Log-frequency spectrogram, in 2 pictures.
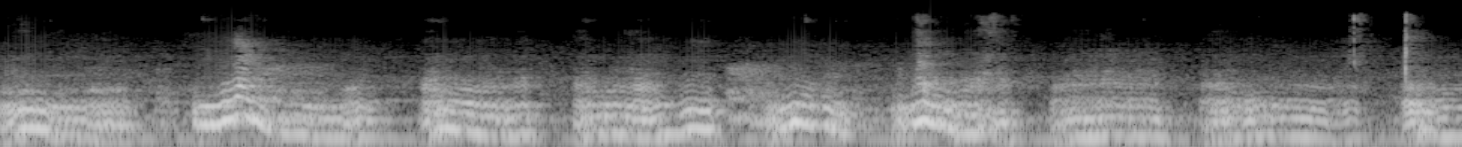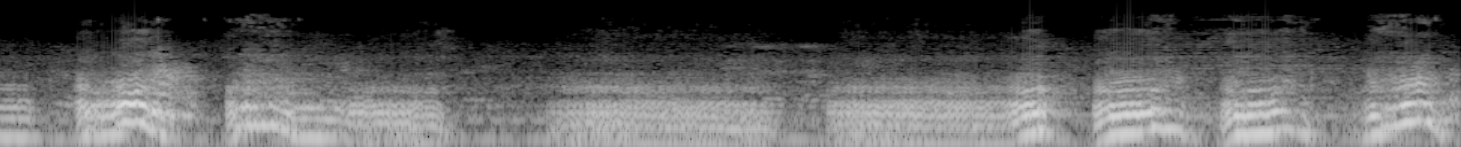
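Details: Dachshund growling and grumbling in a long run of throaty, low, harmonic moans that rise and fall, each lasting about a second, almost without pause, with faint speech in the background.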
